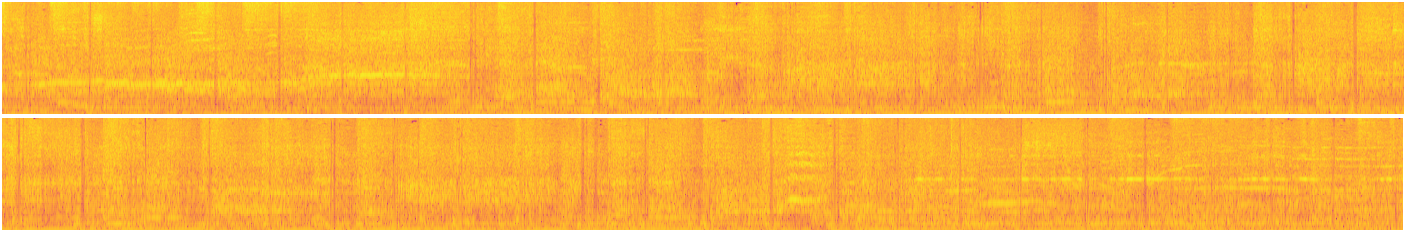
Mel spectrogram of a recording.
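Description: Live band playing an upbeat Brazilian pop song, with drums, bass and electric guitar under lead singing, and a crowd yelling and singing along.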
